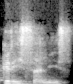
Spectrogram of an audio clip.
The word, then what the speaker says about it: chrysalis: Se pronuncia crisalis, ¿ok?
